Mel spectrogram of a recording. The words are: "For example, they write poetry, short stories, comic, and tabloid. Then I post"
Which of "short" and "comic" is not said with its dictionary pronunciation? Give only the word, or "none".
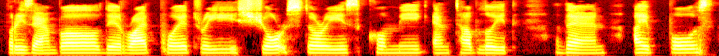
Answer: none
